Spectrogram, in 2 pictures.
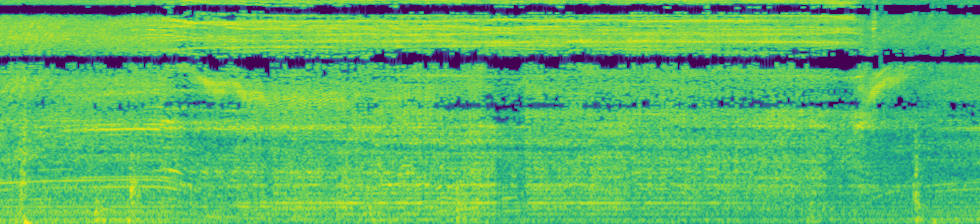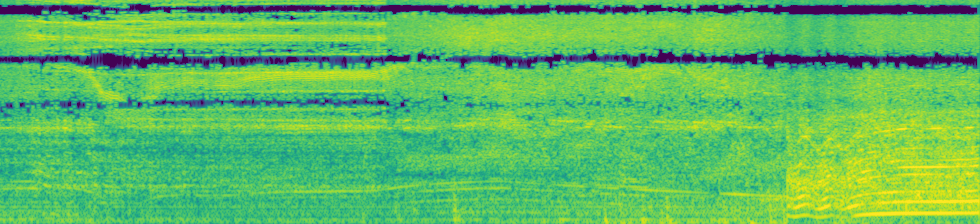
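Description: Angle grinder with a diamond blade running and cutting a groove about an inch deep into a brick chimney, a high steady whine that dips briefly partway through: the slot for counter flashing. Near the end a second, lower-pitched handheld power tool motor starts up.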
